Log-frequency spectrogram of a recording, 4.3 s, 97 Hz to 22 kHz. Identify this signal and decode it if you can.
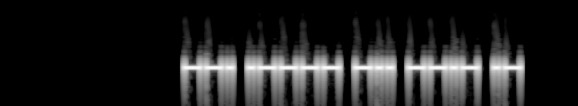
Morse code, heard as a keyed tone, about 31 wpm, 700 Hz. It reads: G1DQA
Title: DXCC-100 Call Signs - 5 Characters - Repeated 2x - 30wpm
